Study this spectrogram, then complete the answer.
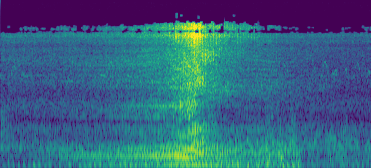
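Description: Another motorcycle roars past close by and fades away.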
